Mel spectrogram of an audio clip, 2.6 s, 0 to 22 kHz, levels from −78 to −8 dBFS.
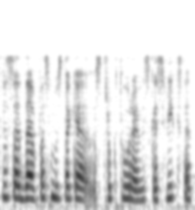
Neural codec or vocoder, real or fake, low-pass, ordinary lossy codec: none; real; 7.2 kHz; MP3, 96 kbps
